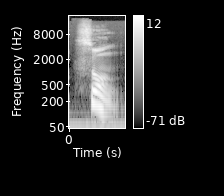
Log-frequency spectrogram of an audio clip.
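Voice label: "song4", Mandarin Chinese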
